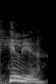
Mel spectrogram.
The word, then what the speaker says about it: Hylia: How do you pronounce the lake in the? Lake Hyrule. Hylia. It's Lake Hillier.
